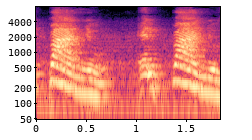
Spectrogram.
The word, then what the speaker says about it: paño: C'est ça le paño, el paño, ça s'écrit P-A-N avec un signe comme ça en haut, comme les Espagnols. Là, je ne sais pas le définir parce que c'est l'alphabet espagnol et O. Mais ça se prononce paño, paño.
